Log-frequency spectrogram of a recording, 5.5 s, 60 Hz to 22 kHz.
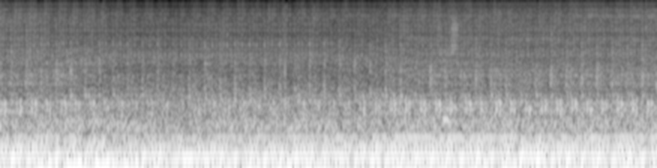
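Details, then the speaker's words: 1966 Lotus Elan at idle, carburettors checked with a listening hose: slightly uneven loping beat, weak intermittent pulse on some throats; carburettors out of balance due to linkage out of adjustment, being adjusted. "Right, that's weak. I can tell that's weak because the pulse is intermittent. That one's okay."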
